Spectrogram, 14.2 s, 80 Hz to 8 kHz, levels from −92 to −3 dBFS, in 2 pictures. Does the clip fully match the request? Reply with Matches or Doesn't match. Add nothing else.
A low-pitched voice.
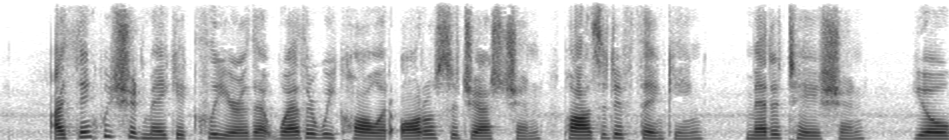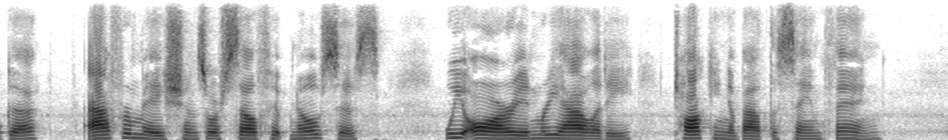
Doesn't match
